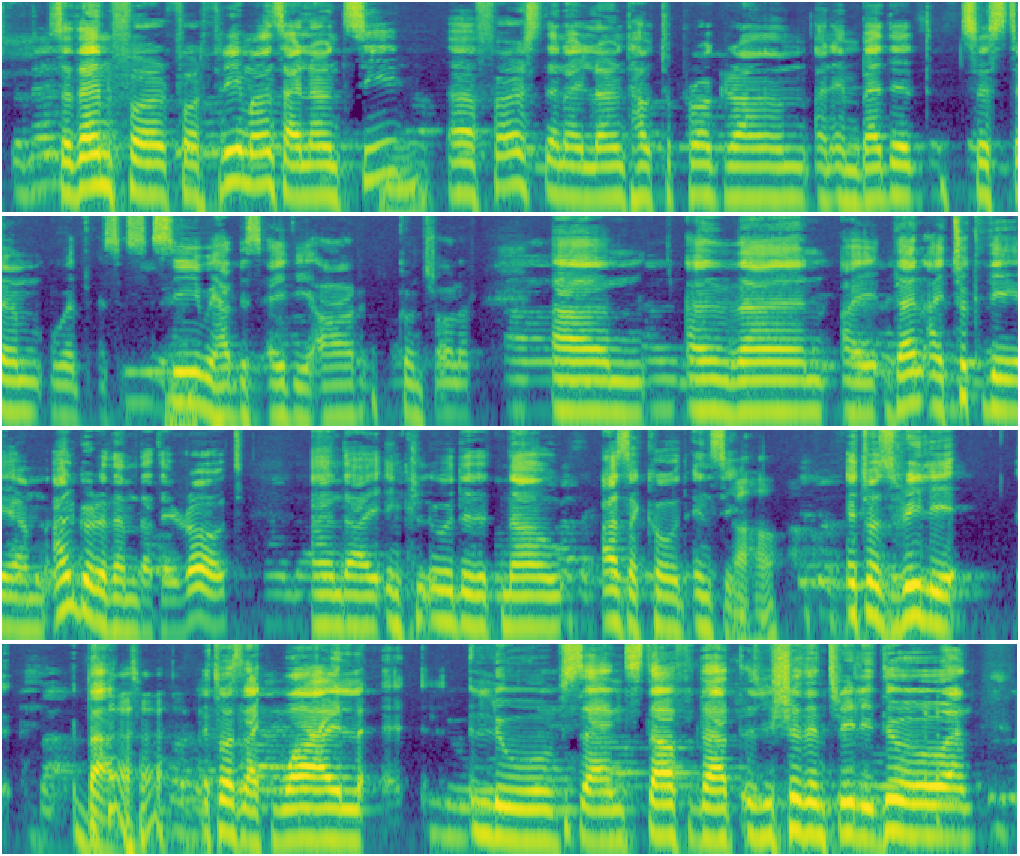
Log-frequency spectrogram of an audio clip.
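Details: Adult man who has stuttered since childhood, now managed with techniques learned in therapy. Stuttering.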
